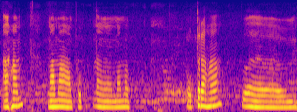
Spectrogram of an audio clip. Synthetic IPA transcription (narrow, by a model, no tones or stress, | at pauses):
ɐɦɐmː | ɐmɐput̪mɐmɐ | put̪ɾɐɦɐ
